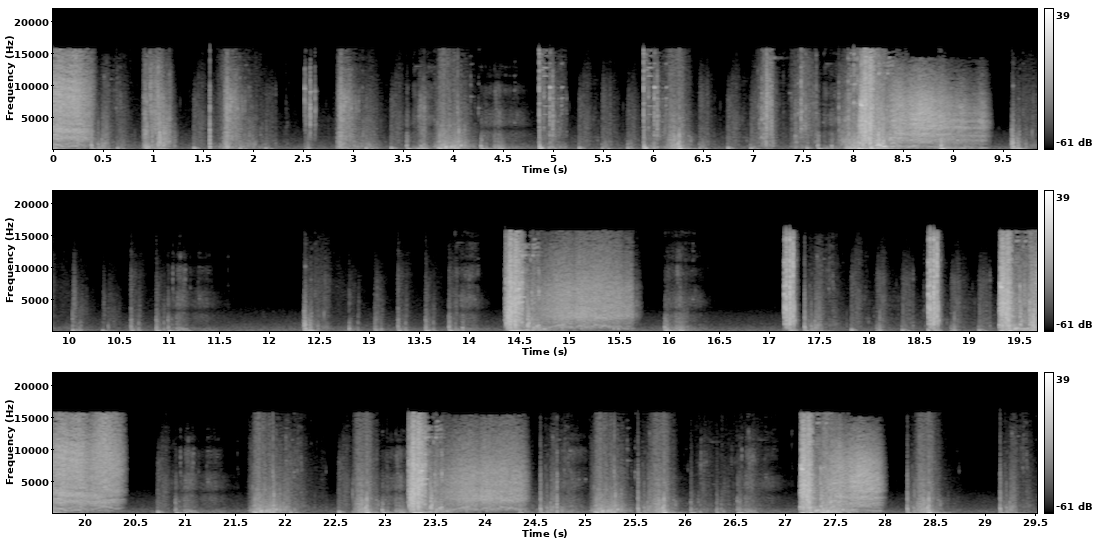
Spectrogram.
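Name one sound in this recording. Footsteps run quickly through grass and across hard surfaces.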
